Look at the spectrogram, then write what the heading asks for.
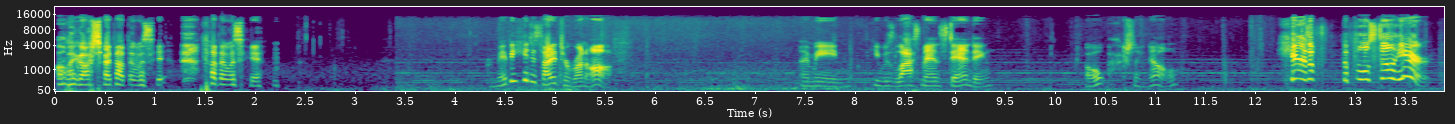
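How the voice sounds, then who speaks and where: A woman's voice: medium pitch, unhurried, pauses often. A woman doing casual, playful gameplay commentary, narrating her roleplay as she goes and talking to herself. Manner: playful, expressive, talking to self and game. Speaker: gamer narrating own roleplay playthrough. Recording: game music behind the voice. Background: video game music.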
